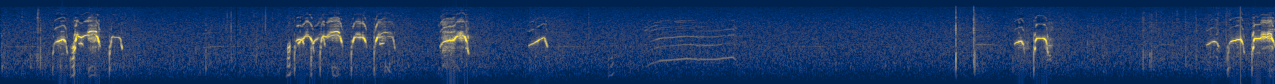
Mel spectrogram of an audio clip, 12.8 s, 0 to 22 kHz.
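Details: Osprey at the nest as a lunchtime fish arrives, nest camera four, 12 July 2022: repeated clusters of piercing, high chirps and one wavering, drawn-out whistle in a pause before the chirping resumes.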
